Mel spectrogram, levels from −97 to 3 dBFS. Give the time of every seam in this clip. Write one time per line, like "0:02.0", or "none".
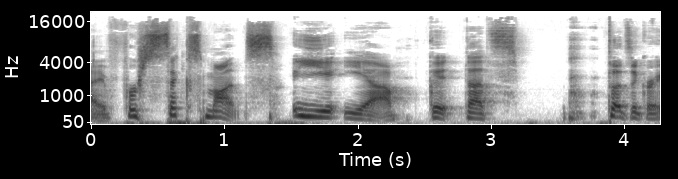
none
